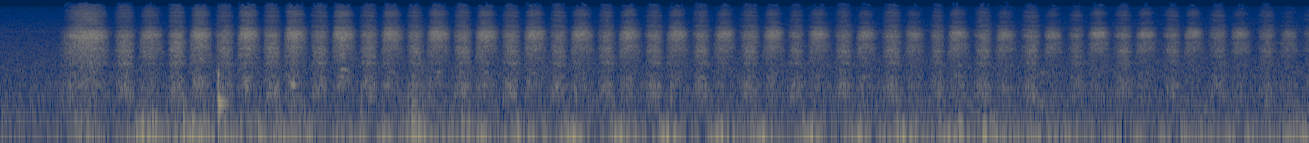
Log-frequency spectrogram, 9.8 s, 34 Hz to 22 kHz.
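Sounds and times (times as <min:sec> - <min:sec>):
breath of fire yoga rapid forceful breathing: 0:00.5 - 0:09.8.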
